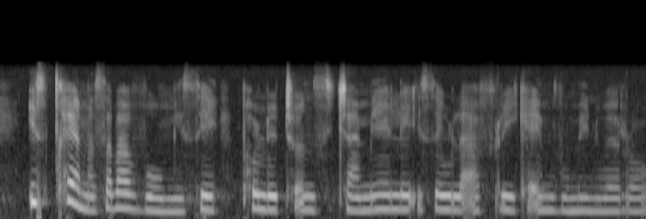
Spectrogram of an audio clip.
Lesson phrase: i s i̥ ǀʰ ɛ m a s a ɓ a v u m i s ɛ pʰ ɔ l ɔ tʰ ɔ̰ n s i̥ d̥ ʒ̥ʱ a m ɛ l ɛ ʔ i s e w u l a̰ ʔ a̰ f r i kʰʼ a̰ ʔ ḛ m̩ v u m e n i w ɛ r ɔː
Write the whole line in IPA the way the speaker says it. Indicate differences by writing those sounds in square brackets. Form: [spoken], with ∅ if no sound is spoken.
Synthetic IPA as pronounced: i s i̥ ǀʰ ɛ m a s a ɓ a v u m i s ɛ pʰ ɔ l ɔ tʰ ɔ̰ n s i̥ d̥ ʒ̥ʱ a m ɛ l ɛ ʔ i s e w u l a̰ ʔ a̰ f r i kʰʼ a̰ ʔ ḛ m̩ v u m e n i w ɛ r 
